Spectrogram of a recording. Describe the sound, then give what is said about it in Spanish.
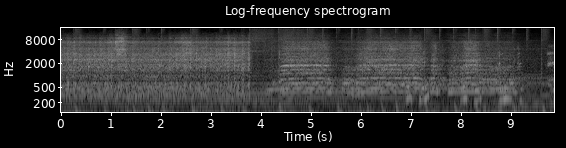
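Steady mechanical rattling and rhythmic clunking from a moving train, heard from on board, with the train's high, squealing whistle sounding over the clatter partway through. “En este momento ya estamos subidos en el tren, pero vamos a hacer otra vez la caracterización.”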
